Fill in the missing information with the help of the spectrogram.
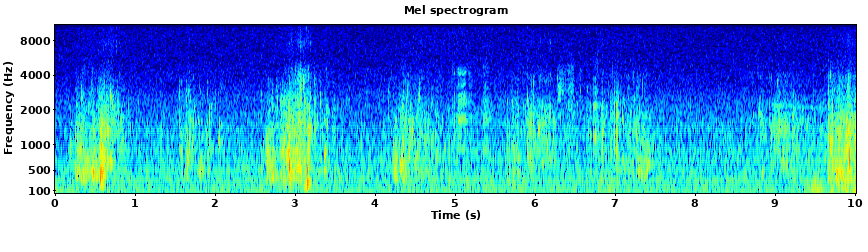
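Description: A person wading through a shallow stream pool, water sloshing and splashing with each step in a series of separate splashes about a second apart. The splashing gets louder and busier near the end.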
